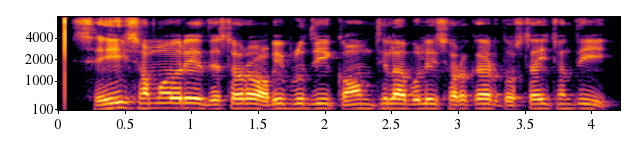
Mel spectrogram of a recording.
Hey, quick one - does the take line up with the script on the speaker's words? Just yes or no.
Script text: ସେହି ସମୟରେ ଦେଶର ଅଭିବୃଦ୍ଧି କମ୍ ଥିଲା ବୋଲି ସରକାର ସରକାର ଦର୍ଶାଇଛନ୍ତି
no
